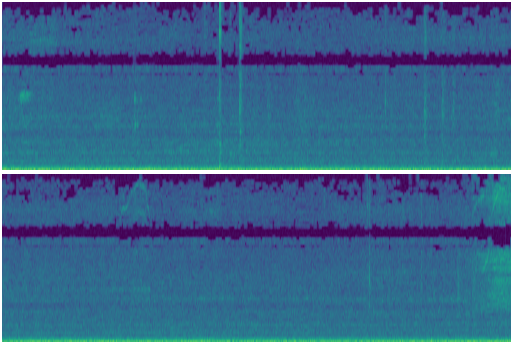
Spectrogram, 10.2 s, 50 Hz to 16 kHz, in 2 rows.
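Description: Steady low rumble of engine and airflow noise inside the cabin of an Airbus A321 jet in flight, heard from a window seat beside the wing during the descent toward landing.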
